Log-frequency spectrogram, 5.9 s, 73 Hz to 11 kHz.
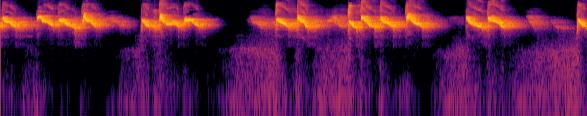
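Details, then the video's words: Caged Mata Puteh Raja white-eye opening its song while not yet in full condition, 9 May 2022: bright, high twittering phrases of quick rising and falling chirps in bursts, with short pauses and faint low rustling between. "Mata Puteh Raja V1 buka sing not full condition yet"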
